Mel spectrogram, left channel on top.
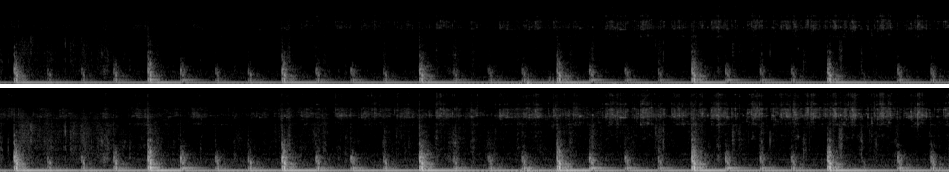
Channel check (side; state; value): left; quieter; 9.3 dB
